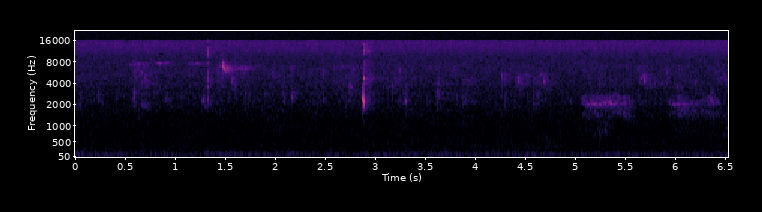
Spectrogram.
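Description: Near silence with faint sounds of cats eating wet food: scattered soft clicks and smacks, and one sharp click about three seconds in.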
